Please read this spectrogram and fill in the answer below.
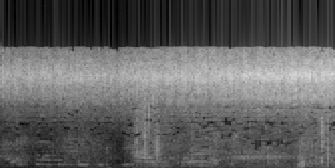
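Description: Faint, distant speech.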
